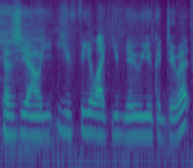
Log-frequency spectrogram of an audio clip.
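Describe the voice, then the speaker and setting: A man's voice: medium pitch, level tone, fairly quick, darkish tone, soft background music. A man who works as an author, interviewing someone casually in a candid, rambling, self-reflective way.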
